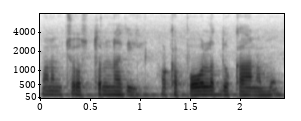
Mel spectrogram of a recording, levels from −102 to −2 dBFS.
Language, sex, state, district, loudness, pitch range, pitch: Telugu, male, Andhra Pradesh, Visakhapatnam, -18 LUFS, 130-135 Hz, 135 Hz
